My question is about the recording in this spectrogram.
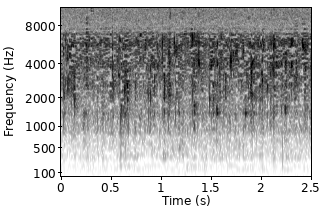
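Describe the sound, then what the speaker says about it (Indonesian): Half-cooked frozen chicken pieces fry steadily in hot oil, a dense, even crackling sizzle that continues throughout at moderate volume with no talking. "Aku goreng setengah matang ya"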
